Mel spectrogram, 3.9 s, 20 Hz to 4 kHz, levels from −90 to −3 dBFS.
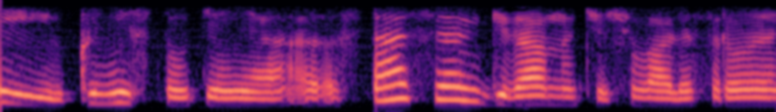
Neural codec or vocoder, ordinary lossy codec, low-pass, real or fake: none; MP3, 32 kbps; 3.6 kHz; real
